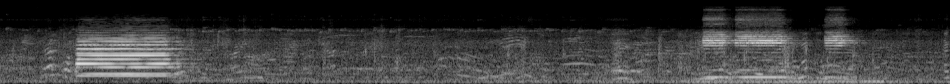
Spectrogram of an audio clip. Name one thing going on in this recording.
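Women in a crowd cry out loudly in long high calls.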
